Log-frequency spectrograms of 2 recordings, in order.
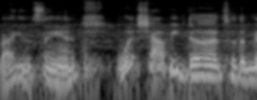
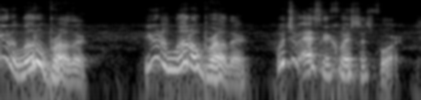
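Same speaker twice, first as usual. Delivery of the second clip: mock booming, swooping, loud, fast angry voice; 4 semitones higher, 9 dB louder than usual. Retelling the David story, voicing Eliab scolding his little brother; mock-angry Eliab. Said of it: "He mad".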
